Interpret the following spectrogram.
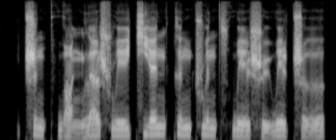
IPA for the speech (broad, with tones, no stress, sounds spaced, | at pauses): ʈ͡ʂ ə˥˩ n pʰ w ɑ̰˨˩ ŋ l ä˥ ʂ w e˧˥ ɪ̯ t͡ɕ j ɛ˥ n k ə˥ n ʈ͡ʂ w ə˥˩ n t͡sʰ w e˧˥ ɪ̯ ʂ ɻ̩˨˩ w e˥˩ ɪ̯ ʈ͡ʂ ɤ̰˨˩˦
